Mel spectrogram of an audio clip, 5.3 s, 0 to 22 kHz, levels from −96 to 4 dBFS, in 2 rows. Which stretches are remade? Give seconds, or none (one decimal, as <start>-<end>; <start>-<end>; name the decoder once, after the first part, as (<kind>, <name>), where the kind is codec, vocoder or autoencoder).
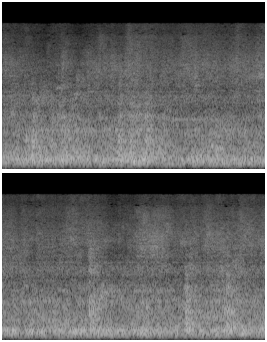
2.1-2.7 (codec, SNAC)

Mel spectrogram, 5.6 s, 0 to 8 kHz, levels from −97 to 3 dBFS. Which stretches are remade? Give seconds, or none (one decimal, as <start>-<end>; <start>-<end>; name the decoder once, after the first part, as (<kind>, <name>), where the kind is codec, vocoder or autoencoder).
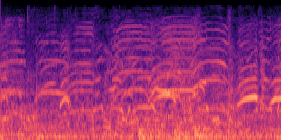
0.0-0.8 (vocoder, Vocos)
